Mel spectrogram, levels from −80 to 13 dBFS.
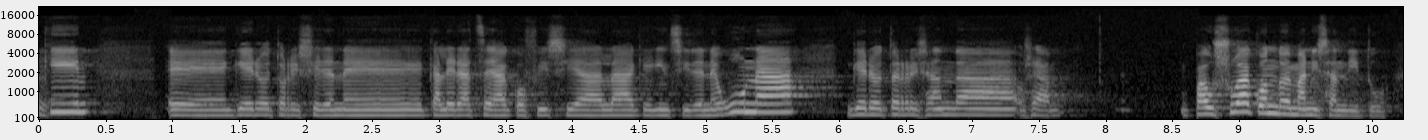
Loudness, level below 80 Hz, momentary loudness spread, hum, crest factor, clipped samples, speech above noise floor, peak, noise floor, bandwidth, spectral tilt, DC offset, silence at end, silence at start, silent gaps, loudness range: -26 LUFS; -80 dBFS; 12 LU; none; 22 dB; under 0.1%; 28 dB; -6 dBFS; -54 dBFS; over 20 kHz; -2.5 dB/octave; under 0.1%; 0 s; 0 s; none; 3 LU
